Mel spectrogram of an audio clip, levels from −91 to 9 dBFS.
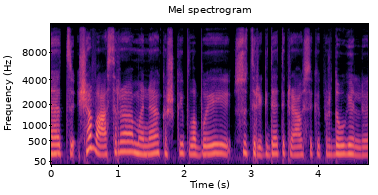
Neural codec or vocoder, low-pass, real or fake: vocoder, 48 kHz, 128 mel bands, Vocos; 14.4 kHz; fake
